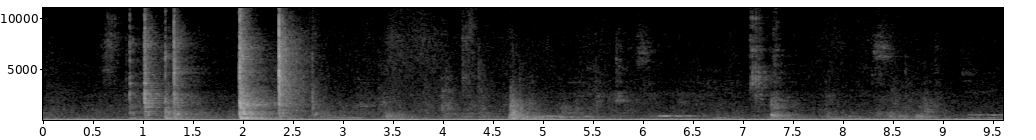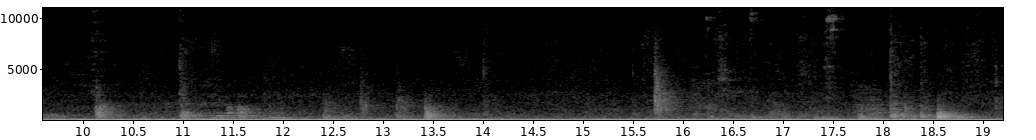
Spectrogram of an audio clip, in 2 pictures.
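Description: Wooden instruments knock and bump softly as they are lifted and set on stands.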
